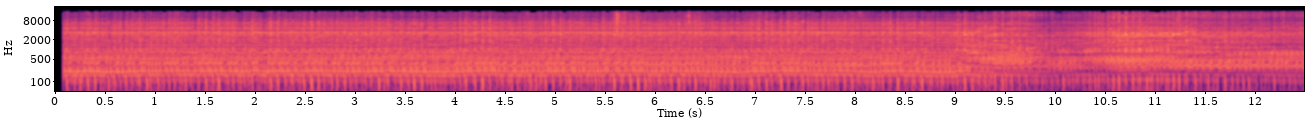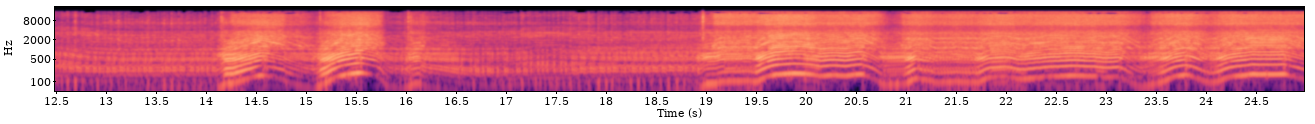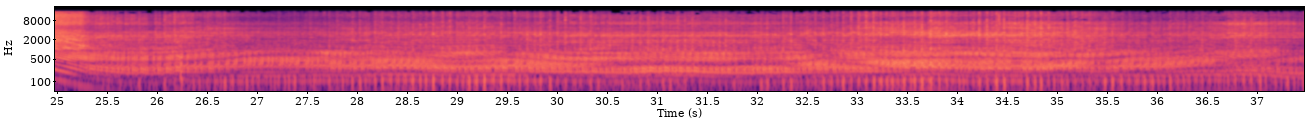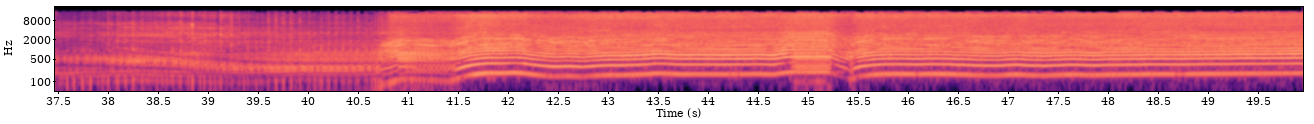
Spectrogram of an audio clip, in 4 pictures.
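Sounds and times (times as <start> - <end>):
chainsaw idling and revving: 0.0 - 49.9.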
